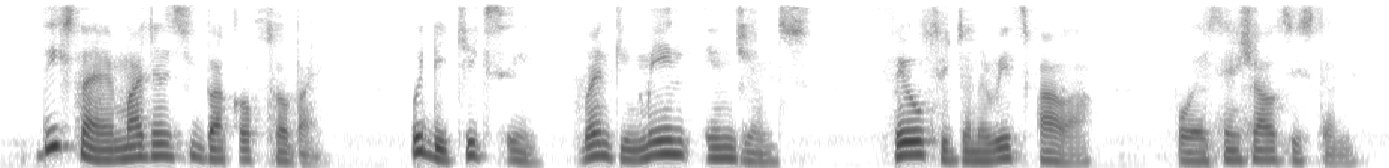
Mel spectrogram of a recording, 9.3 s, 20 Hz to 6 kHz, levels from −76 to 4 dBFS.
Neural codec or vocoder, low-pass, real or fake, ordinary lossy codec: autoencoder, 48 kHz, 32 numbers a frame, DAC-VAE, trained on Japanese speech; 5.4 kHz; fake; AAC, 24 kbps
